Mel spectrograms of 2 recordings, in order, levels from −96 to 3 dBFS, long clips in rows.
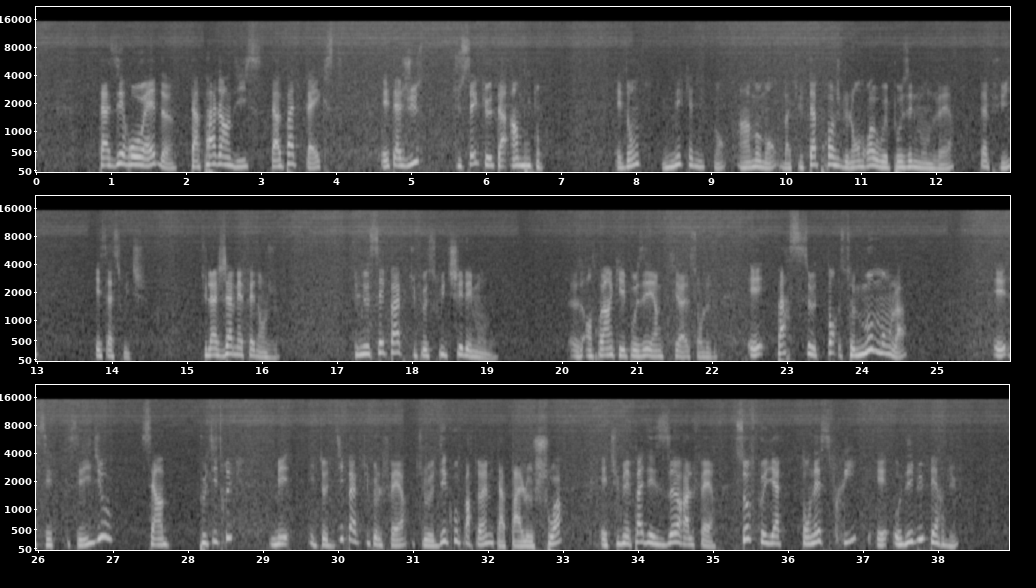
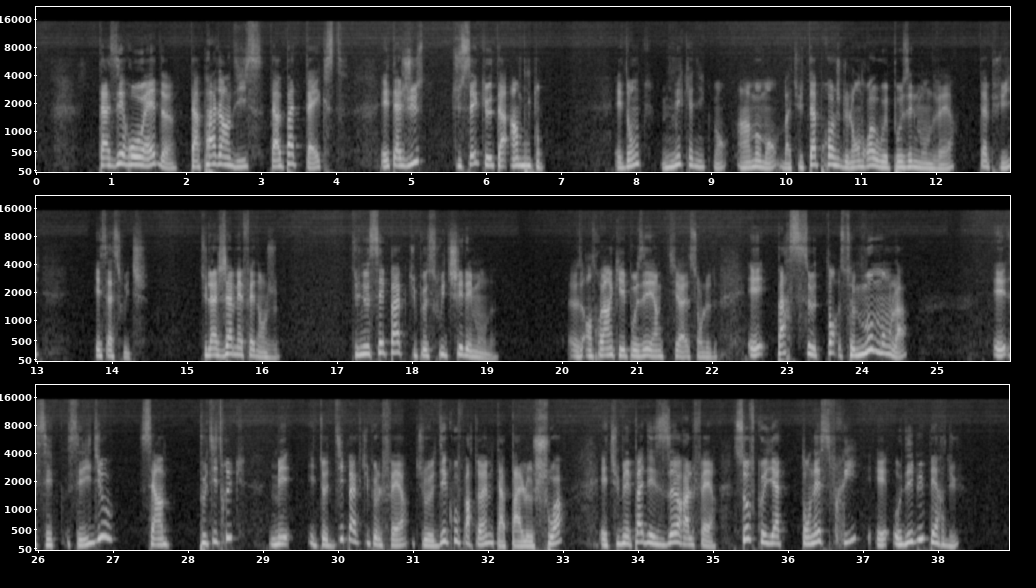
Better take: second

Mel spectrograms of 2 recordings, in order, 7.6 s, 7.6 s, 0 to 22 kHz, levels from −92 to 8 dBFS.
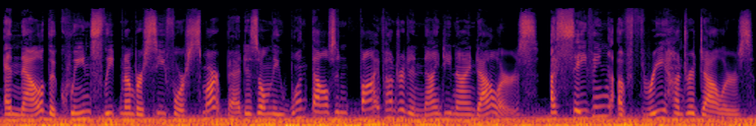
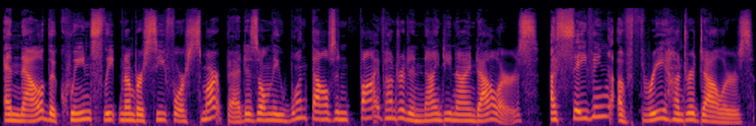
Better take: second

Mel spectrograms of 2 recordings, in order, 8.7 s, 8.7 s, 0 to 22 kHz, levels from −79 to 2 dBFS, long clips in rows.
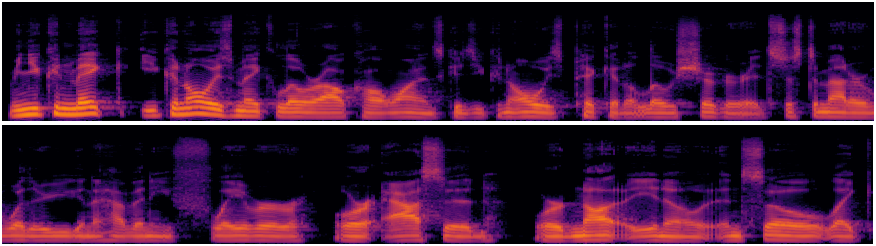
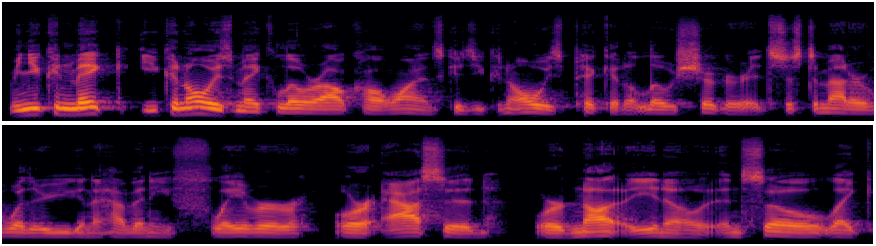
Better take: first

